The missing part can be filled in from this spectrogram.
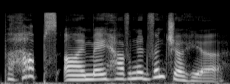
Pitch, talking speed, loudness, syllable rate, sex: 235 Hz, 180 wpm, -14 LUFS, 5.6 syllables/s, female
